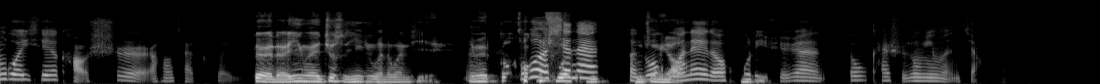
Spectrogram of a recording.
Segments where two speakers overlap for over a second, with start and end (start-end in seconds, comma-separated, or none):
4.7-6.8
